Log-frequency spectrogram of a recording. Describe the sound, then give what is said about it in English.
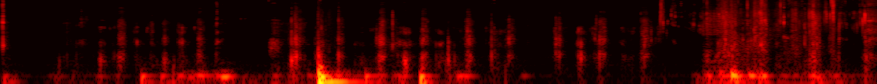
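Close, crisp crunching of someone chewing crunchy food right at the microphone, with irregular bites and grinding bursts, a loud thump-like crunch near the middle, and no talking. “You couldn't have gotten that close to the mic when you had the crunchy.”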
